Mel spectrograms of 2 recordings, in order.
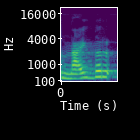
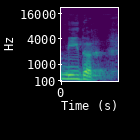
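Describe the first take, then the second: First: The first vowel sounds like 'eye'. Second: The first vowel sounds like 'ee'. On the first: The speaker calls it wrong. "पुरानी English में इनको आइदर और नाइदर pronounce किया जाता था, जो कि गलत है" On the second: The speaker calls it right. "आपको इनको बोलना है ईदर और नीदर"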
